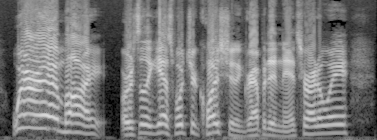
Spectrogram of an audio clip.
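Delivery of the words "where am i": loud, high-pitched yell, as if carrying far. Retelling a family story about a yell from the other room: imitating Marshall yelling. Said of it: "Marshall yelled from the other room".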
